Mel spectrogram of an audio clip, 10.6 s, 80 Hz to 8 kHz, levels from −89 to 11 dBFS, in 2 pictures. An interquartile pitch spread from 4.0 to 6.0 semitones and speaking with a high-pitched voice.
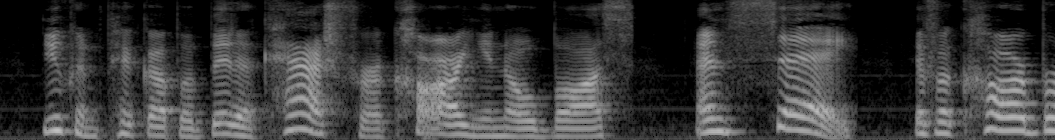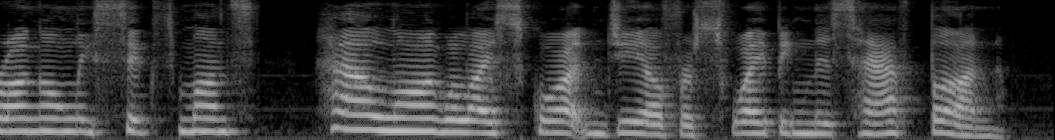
Yes: average, 5.0 semitones; high, 235 Hz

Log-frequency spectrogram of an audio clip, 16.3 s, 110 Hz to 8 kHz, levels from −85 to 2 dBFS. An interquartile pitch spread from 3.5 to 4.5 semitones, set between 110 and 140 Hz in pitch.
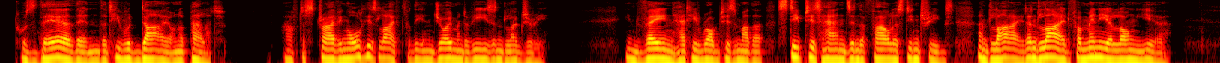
No: average, 2.9 semitones; low, 135 Hz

